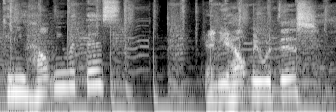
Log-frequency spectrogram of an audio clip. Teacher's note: can you becomes Canya · help me flows together like hel me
